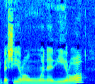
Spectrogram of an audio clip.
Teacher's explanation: both of these ra in bashiran and wa nadhira are both heavy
